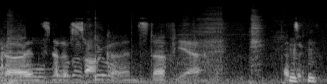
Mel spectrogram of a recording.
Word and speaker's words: Sokka: Yeah, they pronounce like half the names wrong. It's Wow. It's That like movie's famously Soka bad. instead of Sokka and stuff.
